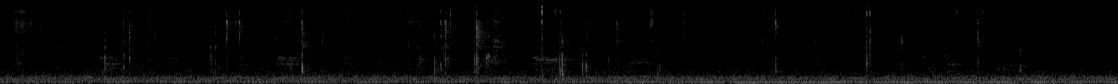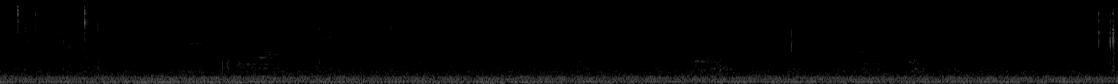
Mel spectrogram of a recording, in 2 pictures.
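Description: Plastic bag of modelling clay being handled and pulled open: scattered faint crinkles and crackles, thickest in the first few seconds, over a steady low hum.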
